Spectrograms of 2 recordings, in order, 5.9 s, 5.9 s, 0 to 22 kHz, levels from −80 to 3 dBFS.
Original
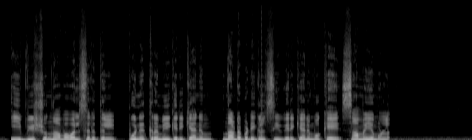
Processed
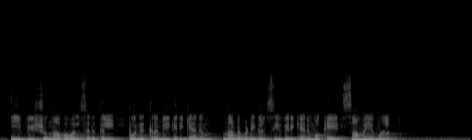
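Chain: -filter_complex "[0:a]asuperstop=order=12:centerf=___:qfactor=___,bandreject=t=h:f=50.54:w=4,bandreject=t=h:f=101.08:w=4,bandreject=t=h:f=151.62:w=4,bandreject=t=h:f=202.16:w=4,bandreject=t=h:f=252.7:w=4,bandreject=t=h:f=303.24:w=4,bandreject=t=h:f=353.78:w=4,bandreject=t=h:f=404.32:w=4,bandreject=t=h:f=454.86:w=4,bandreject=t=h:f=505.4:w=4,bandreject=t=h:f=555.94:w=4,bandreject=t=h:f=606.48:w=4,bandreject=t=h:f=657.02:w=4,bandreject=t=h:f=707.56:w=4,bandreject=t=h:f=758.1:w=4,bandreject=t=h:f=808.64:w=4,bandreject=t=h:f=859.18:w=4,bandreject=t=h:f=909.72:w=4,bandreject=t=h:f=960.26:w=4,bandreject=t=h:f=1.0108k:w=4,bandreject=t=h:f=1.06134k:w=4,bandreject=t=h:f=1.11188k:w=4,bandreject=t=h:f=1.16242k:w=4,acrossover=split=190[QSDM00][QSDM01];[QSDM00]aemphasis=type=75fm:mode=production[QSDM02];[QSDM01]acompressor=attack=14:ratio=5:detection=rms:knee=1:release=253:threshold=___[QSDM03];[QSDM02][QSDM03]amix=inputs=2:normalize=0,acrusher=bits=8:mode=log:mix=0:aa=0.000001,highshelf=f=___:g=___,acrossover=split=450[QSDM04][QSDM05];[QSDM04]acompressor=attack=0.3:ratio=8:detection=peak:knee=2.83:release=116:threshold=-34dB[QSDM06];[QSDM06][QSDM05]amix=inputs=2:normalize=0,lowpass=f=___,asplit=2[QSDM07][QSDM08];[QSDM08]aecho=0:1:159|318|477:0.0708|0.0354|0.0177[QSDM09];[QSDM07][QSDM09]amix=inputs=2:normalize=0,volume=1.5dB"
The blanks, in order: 4300, 7.2, -43dB, 4.3k, -7.5, 5.6k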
